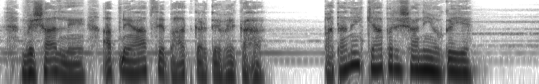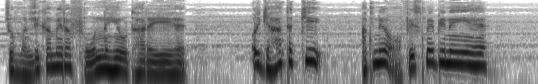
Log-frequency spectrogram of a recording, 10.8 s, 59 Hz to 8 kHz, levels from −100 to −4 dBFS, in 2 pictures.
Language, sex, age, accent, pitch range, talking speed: Hindi, male, 30-49, native, 100-150 Hz, 190 wpm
